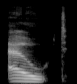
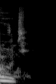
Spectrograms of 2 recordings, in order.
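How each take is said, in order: First: The vowel sounds like the one in shout. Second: The vowel sounds like the one in boot. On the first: This is how the speaker actually says it. "that is the way I say out" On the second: This is the stereotyped pronunciation the speaker does not use. "I don't say"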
